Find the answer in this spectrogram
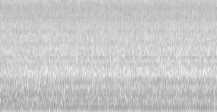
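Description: Steady low hum with an even hiss: the room tone of a hall, with no speech.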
